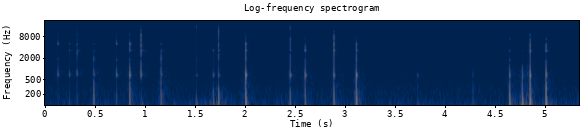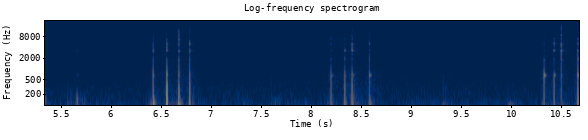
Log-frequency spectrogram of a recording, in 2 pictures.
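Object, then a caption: Plastic rolling pin. Long nails tap the top surface of a solid white plastic rolling pin held horizontally. Quiet, sharp, bright clicks come in quick bursts and scattered single taps, each dying away almost instantly over a faint low background hum.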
